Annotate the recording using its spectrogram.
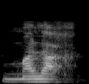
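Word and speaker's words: מלאך: Pues bien, resulta ser que ángel en hebreo se pronuncia malach de manera singular, mientras que de manera plural se pronuncia malachim, y son seres un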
